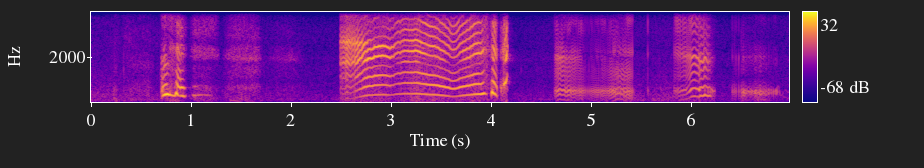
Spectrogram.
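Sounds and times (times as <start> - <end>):
hungry baby boy: 2.5 - 6.9.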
